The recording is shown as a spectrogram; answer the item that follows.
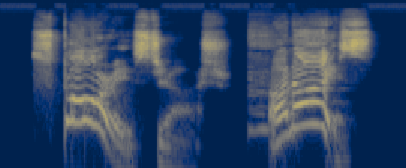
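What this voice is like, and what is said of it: Jimmy Stewart impression. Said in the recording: “that Jimmy Stewart impression”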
